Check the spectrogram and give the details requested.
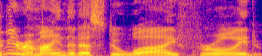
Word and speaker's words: Freud: reminded us to why Freud rhymes with fraud and check the description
